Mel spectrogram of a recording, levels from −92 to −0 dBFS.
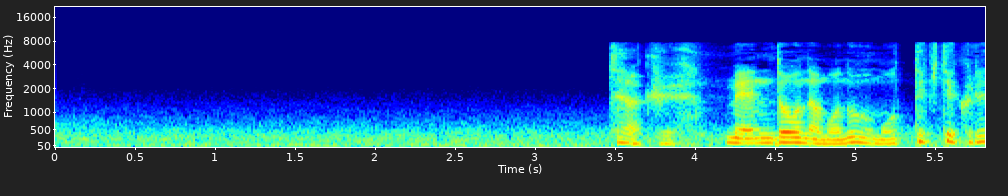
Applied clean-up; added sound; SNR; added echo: none; none; none; none.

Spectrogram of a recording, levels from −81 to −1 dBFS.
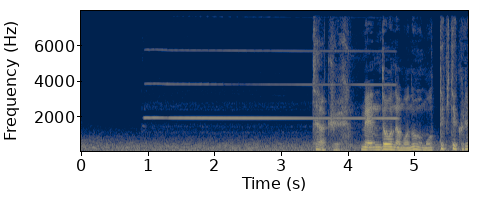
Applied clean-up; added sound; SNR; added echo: none; Wind instrument, woodwind instrument; 12 dB; none.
